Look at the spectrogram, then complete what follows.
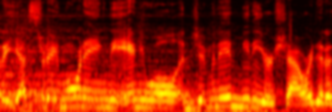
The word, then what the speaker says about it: Geminid: And hey, we told you about it yesterday morning, the annual Geminid meteor shower.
